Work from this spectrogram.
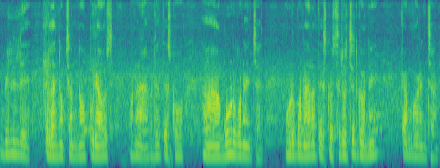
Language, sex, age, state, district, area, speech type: Nepali, male, 45-60, West Bengal, Darjeeling, rural, spontaneous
